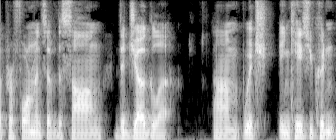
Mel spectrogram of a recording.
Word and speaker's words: juggla: of the song The Juggla. Which, in case you couldn't tell by the way I pronounced the juggla, it's not the juggler, it's J-U-G-G-L-A, it's juggla, it's the juggla.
